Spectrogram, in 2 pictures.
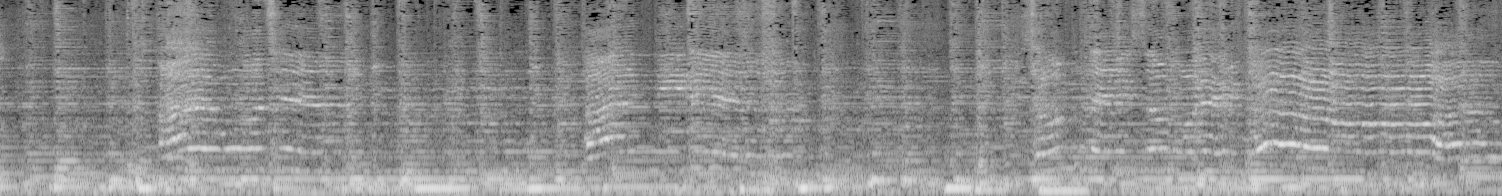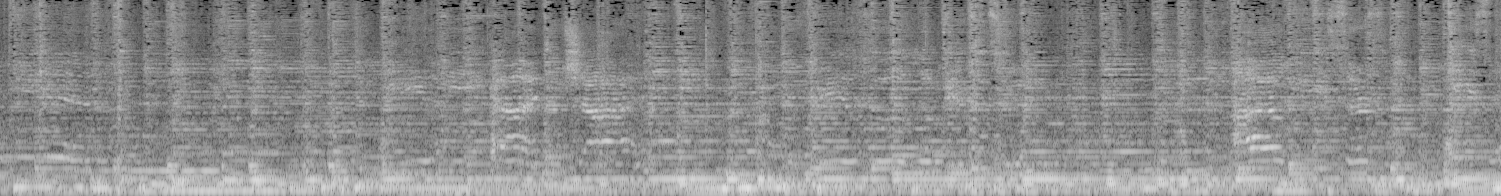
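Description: Acoustic guitar strummed as accompaniment while a woman sings over it, her voice coming and going across the passage.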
